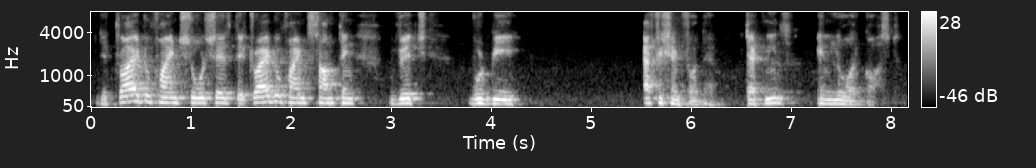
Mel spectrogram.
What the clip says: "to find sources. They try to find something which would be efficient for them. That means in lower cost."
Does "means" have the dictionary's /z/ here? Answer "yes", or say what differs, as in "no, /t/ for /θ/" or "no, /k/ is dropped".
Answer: yes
